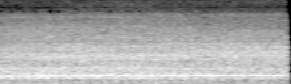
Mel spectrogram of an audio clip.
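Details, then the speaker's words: Pool filter pump running after start capacitor replacement on the waterfall motor; steady, even mid-pitched hum with no surging, knocking or grinding; runs normally. "Pull pump's running. Waterfall's running. That motor we were working on was for the waterfall."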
